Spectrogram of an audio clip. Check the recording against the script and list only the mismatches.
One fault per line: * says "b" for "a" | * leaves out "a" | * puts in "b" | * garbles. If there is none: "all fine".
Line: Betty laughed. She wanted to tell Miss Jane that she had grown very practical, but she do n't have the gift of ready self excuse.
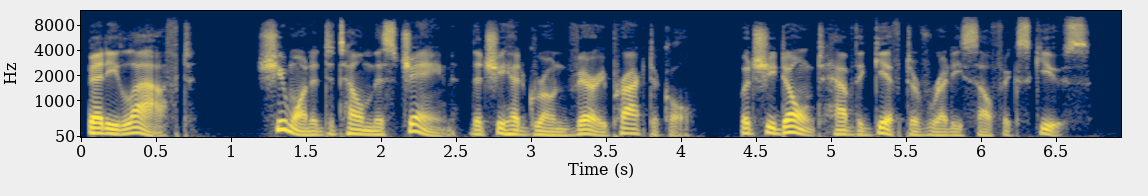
all fine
